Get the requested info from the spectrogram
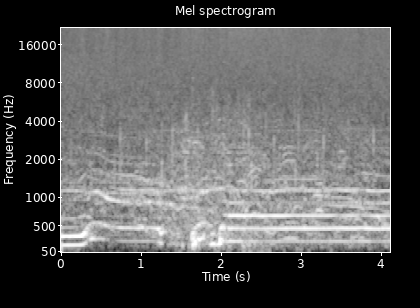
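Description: Near silence, with only faint steady tones that shift in pitch a few times.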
